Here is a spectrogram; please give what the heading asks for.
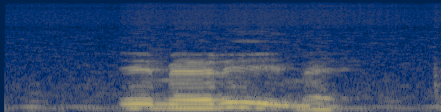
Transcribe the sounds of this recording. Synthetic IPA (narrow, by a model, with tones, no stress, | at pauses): e˨me˨ɾi˦˨me˨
